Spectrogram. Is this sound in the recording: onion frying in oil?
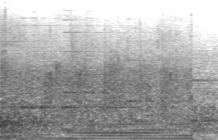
no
